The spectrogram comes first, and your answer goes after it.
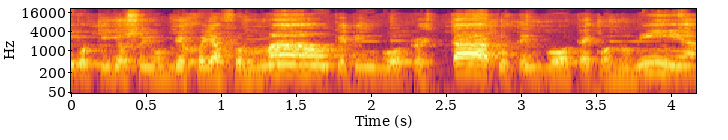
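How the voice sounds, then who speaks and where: With a dark, mellow tone, a man talks in a fairly high pitch. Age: 60s. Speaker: university minstrel musician and auditor. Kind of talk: interview.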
